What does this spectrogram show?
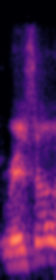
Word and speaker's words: Risso: in a big way her name is charlie rizzo am i pronouncing that correctly it's perfect yes perfect charlie rizzo so tell me how you're doing today you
